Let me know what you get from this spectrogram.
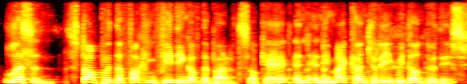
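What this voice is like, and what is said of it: Put-on foreign accent. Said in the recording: “Can't do accents these days.”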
